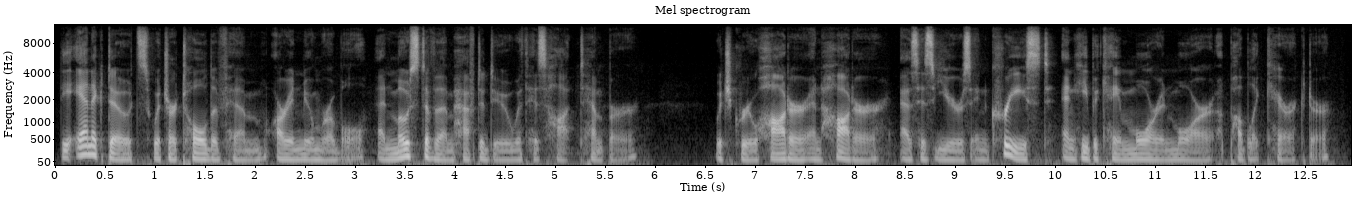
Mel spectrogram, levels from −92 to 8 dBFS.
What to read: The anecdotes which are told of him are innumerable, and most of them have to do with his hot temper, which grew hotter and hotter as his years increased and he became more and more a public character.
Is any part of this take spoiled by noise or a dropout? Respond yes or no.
no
